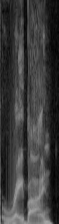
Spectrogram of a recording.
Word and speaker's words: Rabine: couple days ago saying ben you've been mispronouncing it it's rabine and of course not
